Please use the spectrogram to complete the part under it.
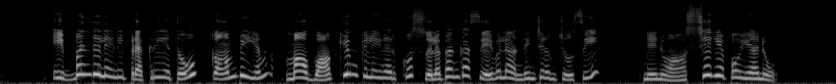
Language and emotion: Telugu, surprised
